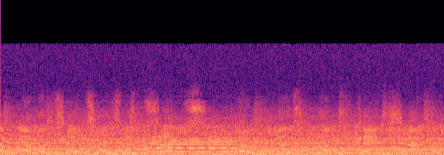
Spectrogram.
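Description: Post-punk rock band playing live, an instrumental passage with no vocals: guitar notes that slide and bend over held steady tones, with drums and cymbals keeping a regular beat.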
